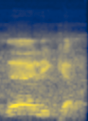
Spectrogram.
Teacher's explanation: കാഫ് പറയുമ്പോൾ ഇമാല എന്ന് പറയുന്ന ഒരു സിഫത്തുണ്ട് കാഫിന്. കാ പറയൂല, അല്പം ചെരിച്ചിട്ട് ക എന്നേ പറയുള്ളൂ.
